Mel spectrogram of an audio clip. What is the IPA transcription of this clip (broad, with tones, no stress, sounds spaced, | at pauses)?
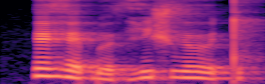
ɛ˦ ɦ ɛ˧˩˧ ɓ ɵː˩ θ ɦ i˦˨ ʃ ð ɵː˦˨ t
